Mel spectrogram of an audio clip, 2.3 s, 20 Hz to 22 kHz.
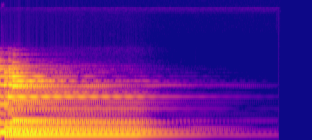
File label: C Suspended 2nd Flat 5th Ukulele, Csus2b5 chord; Csus2b5 strummed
